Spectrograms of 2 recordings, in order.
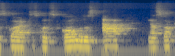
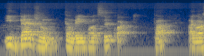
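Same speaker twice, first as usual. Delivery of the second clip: ordinary talk, nothing marked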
